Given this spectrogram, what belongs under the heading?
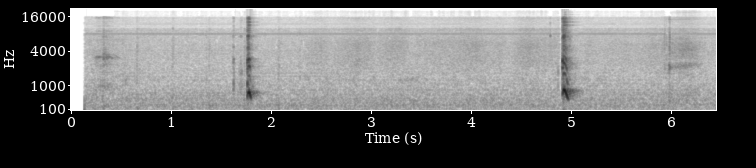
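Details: Two sharp, abrupt hiccups about three seconds apart, each a brief gulping click in a quiet room, in someone getting sleepy; hiccups.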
